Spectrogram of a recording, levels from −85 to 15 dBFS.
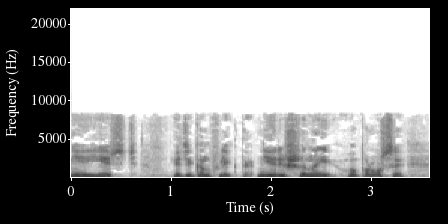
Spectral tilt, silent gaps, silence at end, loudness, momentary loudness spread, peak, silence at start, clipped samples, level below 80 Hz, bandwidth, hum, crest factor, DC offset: -6 dB/octave; none; 0 s; -18 LUFS; 10 LU; -4 dBFS; 0 s; under 0.1%; -46 dBFS; 8.8 kHz; none; 14 dB; under 0.1%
